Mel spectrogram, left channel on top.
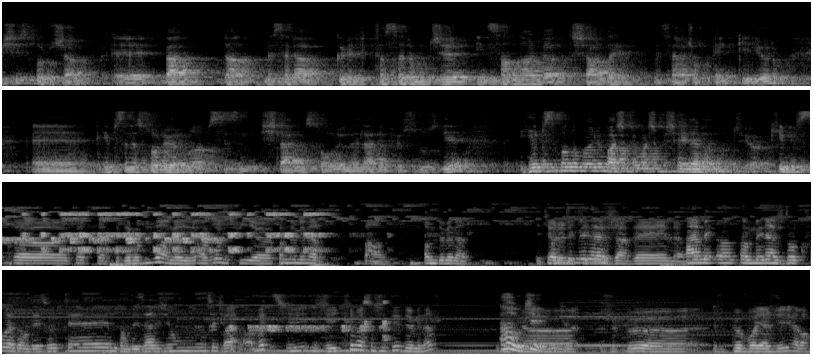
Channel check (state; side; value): different; both; correlation 0.00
